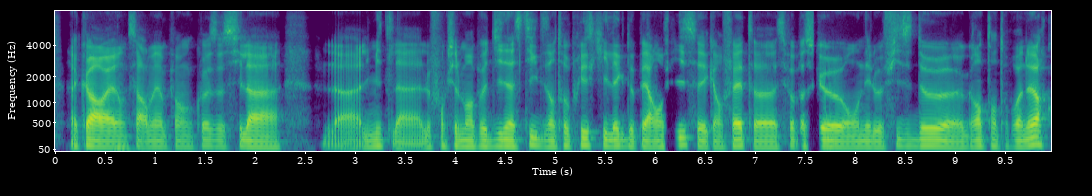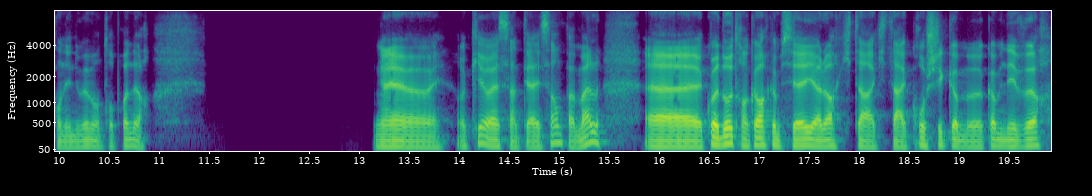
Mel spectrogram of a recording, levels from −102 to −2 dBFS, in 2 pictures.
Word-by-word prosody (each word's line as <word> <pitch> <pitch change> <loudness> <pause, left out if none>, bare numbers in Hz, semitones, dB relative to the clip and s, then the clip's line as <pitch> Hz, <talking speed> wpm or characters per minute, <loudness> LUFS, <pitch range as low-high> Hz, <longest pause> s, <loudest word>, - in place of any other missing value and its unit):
D'accord, 90 -3 +6
ouais. 85 -1 +5
Donc, 85 0 -4
ça - - -1
remet 85 +2 -2
un 85 - -3
peu 85 +2 -9
en 85 -1 -8
cause 95 +3 -6
aussi 90 +1 -4
la 80 -4 +2 0.4
la - - -5
limite, 95 +2 -7
la 65 -2 -4
le - - -6
fonctionnement 95 -3 -3
un - - -2
peu 95 +1 -1
dynastique 95 +3 -1
des 90 - -6
entreprises 100 +3 -2
qui 105 -1 -5
lèguent 95 0 0
de 90 - -5
père 85 -1 +1
en 90 - 0
fils 110 0 -4
et 90 -2 +1
qu'en 80 0 -5
fait, 95 +5 +2
heu, 80 0 +2
c'est - - -14
pas - - -3
parce - - -6
qu'on 85 -2 +2
est 85 - -2
le 85 0 -3
fils 95 +3 -7
de, 100 +1 -1
heu, 90 -5 +2
grand 90 +5 -3
entrepreneur 95 +5 +2
qu'on 90 - -7
est 80 - -5
nous-mêmes 90 +3 -5
entrepreneurs. 90 +2 -6 2.2
Ouais, 90 - -4
ouais, 90 -2 +3
ouais. 80 -1 -6
OK, - - -10
ouais. 95 - +2
C'est 90 - -7
intéressant 80 - -3
pas 85 -12 -5
mal, - - 0 0.5
heu, 90 -1 +6
quoi - - +7
d'autres 125 -1 +3
encore 110 +2 +3
comme 110 -3 -1
séries 100 +3 +3
alors 95 0 +2
qui - - -15
t'a 85 -3 0
qui 80 0 -16
t'a - - -1
accroché - - -3
comme, 90 - -1
heu, 85 0 -3
comme 95 0 -2
Never? 95 +2 +1
90 Hz, 215 wpm, -23 LUFS, 85-95 Hz, 2.2 s, quoi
